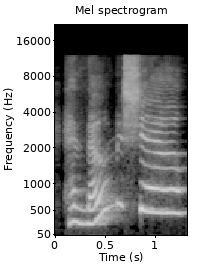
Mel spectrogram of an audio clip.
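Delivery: very high, goofy, silly put-on voice. Speaker giving her own inner critic a voice out loud: silly inner-critic voice. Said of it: "I give mine a silly voice and she's like".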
